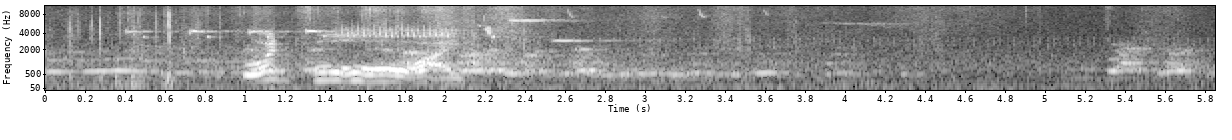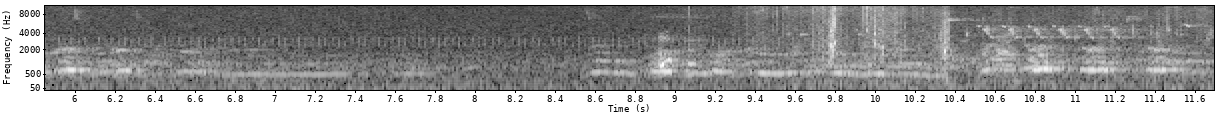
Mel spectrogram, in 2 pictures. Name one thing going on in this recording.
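A young woman talks in a bright, encouraging voice nearby, outdoors.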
